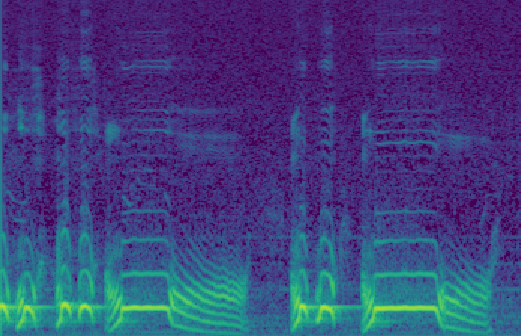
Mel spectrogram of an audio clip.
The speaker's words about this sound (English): Down in the river swamp, you might hear those great big owls, maybe have a wingspan of about this much. Tall as a nail keg, the big hoot owl.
